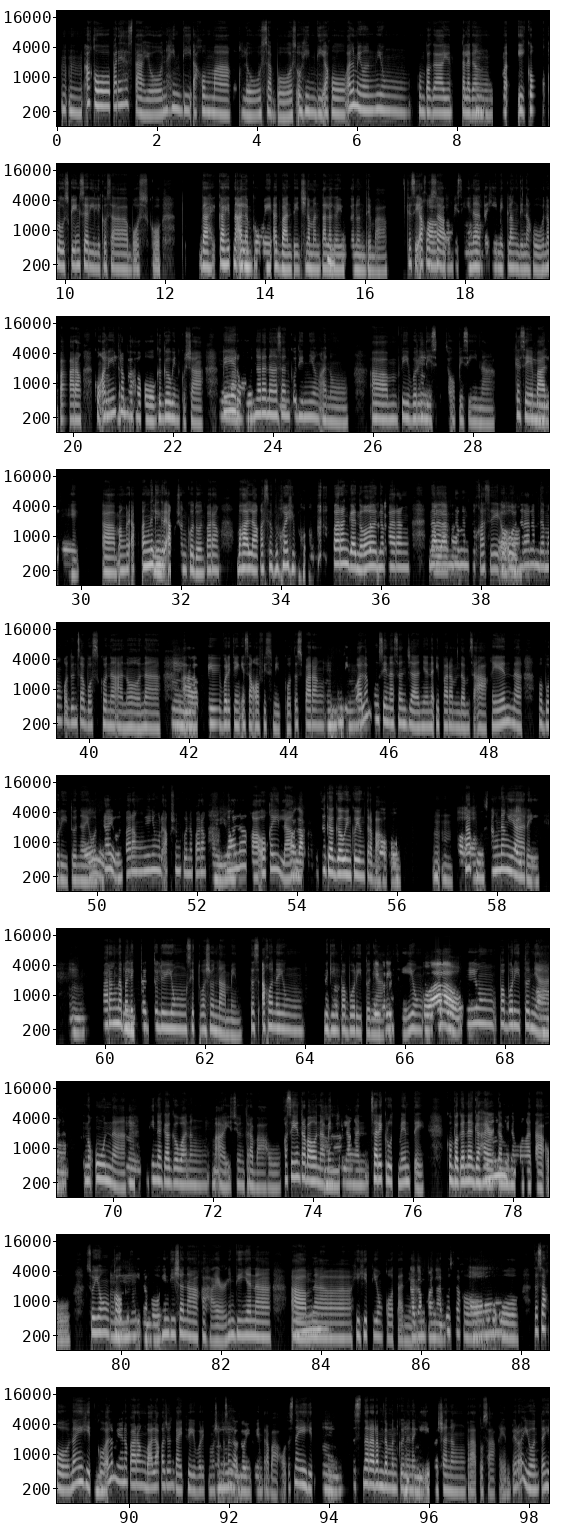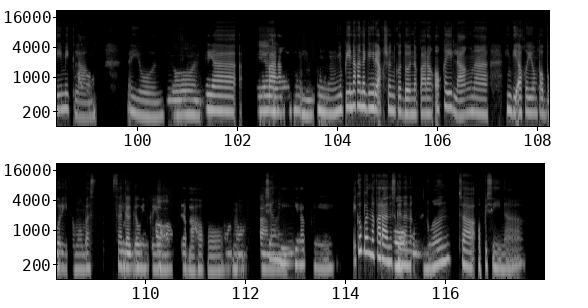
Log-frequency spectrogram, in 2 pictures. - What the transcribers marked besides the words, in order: static; mechanical hum; distorted speech; tapping; laughing while speaking: "buhay mo"; laugh; other background noise; other street noise
- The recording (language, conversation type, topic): Filipino, unstructured, Ano ang reaksyon mo kapag may kinikilingan sa opisina?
